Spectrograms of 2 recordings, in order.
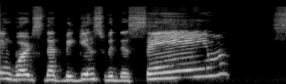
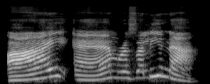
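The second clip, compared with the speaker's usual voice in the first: "I am Rosalina" slowly, each word its own beat; 2 semitones higher, slower than usual. Shown as a demonstration. Teacher stamping out words for learners, "I am Rosalina" slow and separated. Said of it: "Okay, stamp".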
